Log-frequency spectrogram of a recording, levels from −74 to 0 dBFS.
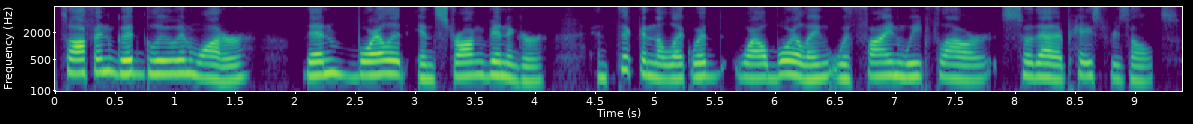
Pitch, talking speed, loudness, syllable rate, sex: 215 Hz, 165 wpm, -18 LUFS, 4.3 syllables/s, female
